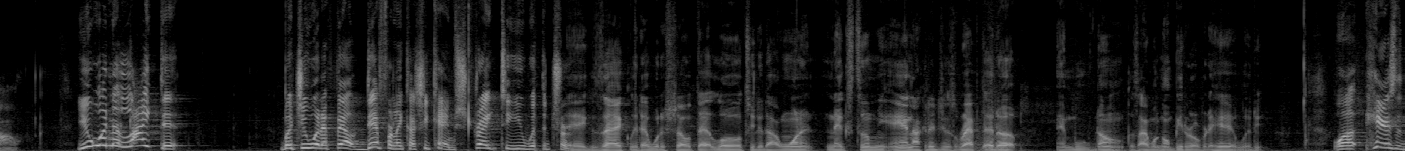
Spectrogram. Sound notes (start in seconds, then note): none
